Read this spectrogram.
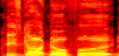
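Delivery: mock old man. Friend mocks the one-footed old driver, slow and loud. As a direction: drag it out mocking the old man.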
